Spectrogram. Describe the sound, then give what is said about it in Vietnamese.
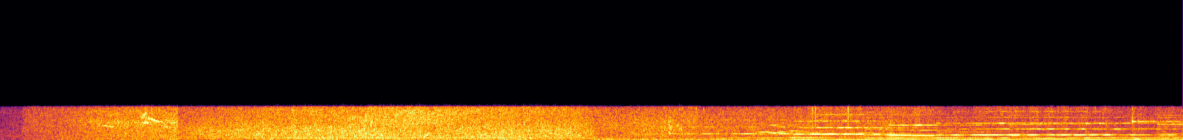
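Sea waves wash against a rock cliff in a steady, rushing roar of surf that swells and holds without a break. “tựa lưng vào vách đá, nghe tiếng sóng vỗ rì rào mà ngủ thiếp đi.”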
